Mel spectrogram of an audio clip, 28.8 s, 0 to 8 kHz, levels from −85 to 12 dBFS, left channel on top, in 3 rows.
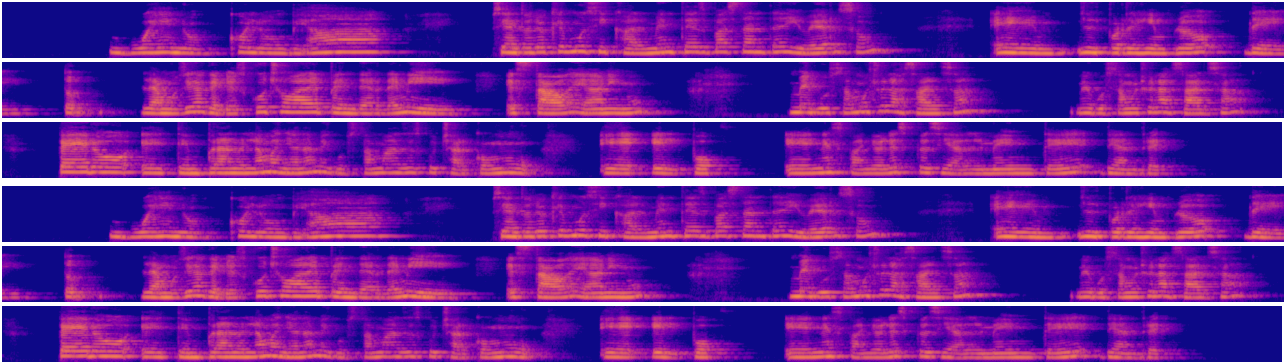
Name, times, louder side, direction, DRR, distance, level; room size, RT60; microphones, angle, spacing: voice 1, 0.8-2.9 3.7-6.6 7.4-9.8 10.1-10.3 10.7-13.0 13.4-14.5 14.8-15.1 15.5-17.0 17.7-18.9 19.7-23.4 23.7-24.6 25.1-27.9, equal, 10° left, 6 dB, 1.6 m, -26 dB
14.0 x 11.5 x 6.4 m, 0.39 s
head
